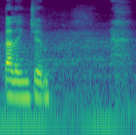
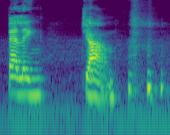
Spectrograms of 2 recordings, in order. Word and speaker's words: Bellingham: a town called Bellingham or it should be pronounced Bellingham in the audio book it pronounced Belling jam it's just like no is no bellingham it's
